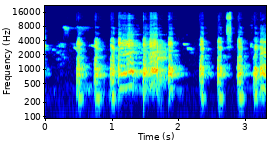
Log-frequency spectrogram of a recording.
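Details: Loud cackling from a hen: a cluster of rapid, grating clucks merging into a drawn-out cry, then, after a short break, four spaced sharp clucks.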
